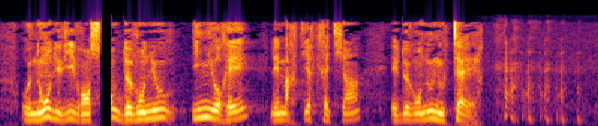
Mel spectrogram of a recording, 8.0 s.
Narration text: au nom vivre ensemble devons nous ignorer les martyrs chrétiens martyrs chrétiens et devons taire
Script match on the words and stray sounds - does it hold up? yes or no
no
